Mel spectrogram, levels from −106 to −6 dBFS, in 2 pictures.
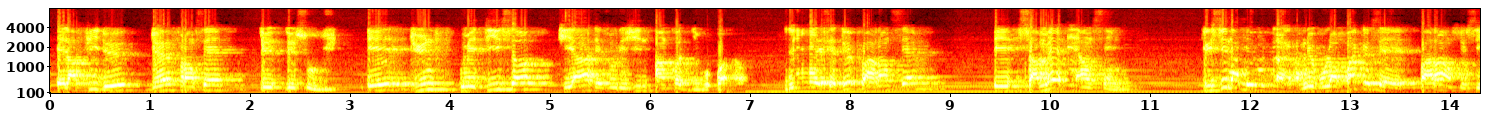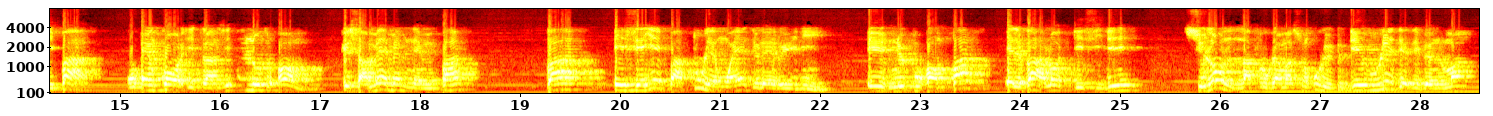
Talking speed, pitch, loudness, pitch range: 155 wpm, 190 Hz, -13 LUFS, 155-260 Hz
